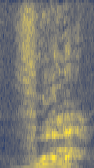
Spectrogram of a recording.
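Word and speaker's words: voilà: But it is V-O-I-L-A. Voila, or voila, but definitely not W-A-L-A, even though it may be pronounced that way.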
